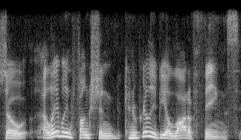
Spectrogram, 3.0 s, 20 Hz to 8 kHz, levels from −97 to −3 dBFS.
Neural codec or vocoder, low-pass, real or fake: none; 7.2 kHz; real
